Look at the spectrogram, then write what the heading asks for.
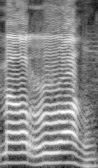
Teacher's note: ওয়াকফ করলে যে তা আছে, হা উচ্চারণ হবে।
